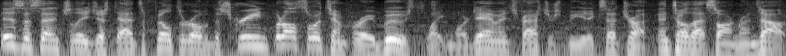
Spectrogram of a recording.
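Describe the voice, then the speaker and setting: Over music in the background, a man talks at a very fast pace with a fairly high pitch and lively intonation. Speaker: game reviewer. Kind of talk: video game review narration. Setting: home studio.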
